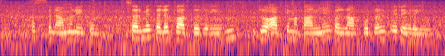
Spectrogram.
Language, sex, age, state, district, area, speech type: Urdu, female, 30-45, Uttar Pradesh, Balrampur, urban, spontaneous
